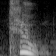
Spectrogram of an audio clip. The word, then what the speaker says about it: through: So through is a word which has the pronunciation oo.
